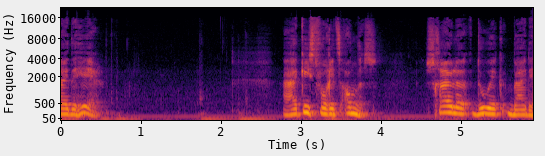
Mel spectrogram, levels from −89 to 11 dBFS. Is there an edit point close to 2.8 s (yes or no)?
yes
